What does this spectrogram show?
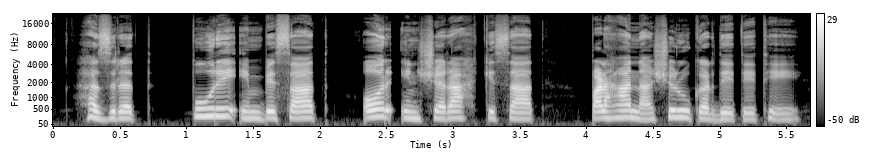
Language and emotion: Urdu, neutral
